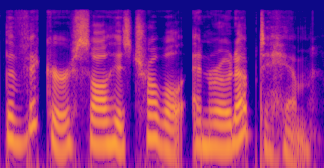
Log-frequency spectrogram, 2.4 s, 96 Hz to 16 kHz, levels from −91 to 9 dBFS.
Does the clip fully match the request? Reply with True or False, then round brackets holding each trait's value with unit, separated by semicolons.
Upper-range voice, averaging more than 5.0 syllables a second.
True (195 Hz; 5.4 syllables/s)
